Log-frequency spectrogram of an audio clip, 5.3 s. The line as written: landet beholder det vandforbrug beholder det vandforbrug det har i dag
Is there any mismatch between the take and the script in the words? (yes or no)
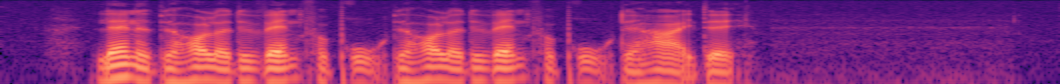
no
